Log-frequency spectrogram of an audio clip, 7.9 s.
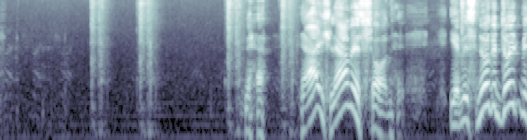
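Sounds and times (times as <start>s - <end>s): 
low steady hum: 0.0s - 7.8s
typewriter keystrokes printing letters on paper: 1.4s - 2.4s, 3.4s - 4.7s
speech: 3.7s - 7.8s.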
